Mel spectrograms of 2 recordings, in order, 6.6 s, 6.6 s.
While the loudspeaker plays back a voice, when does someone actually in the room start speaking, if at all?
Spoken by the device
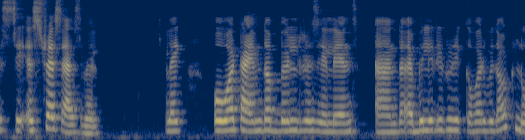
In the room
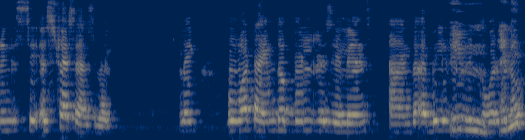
5.6 s

